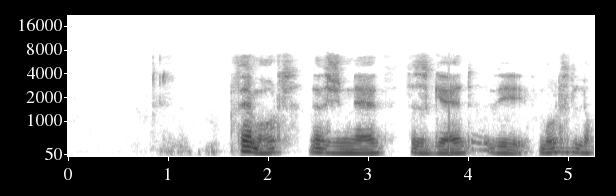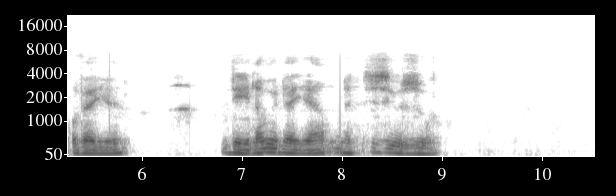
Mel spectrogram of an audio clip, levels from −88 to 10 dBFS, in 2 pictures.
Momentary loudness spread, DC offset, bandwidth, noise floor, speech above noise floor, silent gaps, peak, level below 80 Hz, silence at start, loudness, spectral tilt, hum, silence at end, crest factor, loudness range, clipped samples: 11 LU; under 0.1%; 7.2 kHz; -85 dBFS; 59 dB; none; -4 dBFS; -52 dBFS; 0.95 s; -27 LUFS; -6.5 dB/octave; none; 1.6 s; 24 dB; 5 LU; under 0.1%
